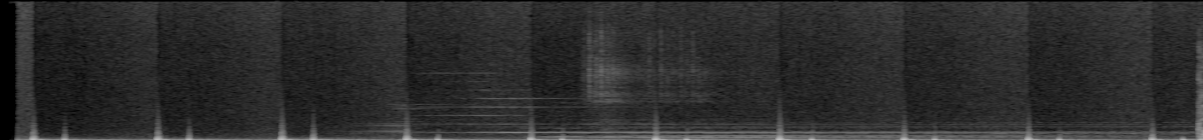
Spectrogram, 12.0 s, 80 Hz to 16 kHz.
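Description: Slow heartbeat sound effect: paired low thumps, lub-dub, about once every 1.25 seconds. A steady hum of several held tones joins about four seconds in.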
